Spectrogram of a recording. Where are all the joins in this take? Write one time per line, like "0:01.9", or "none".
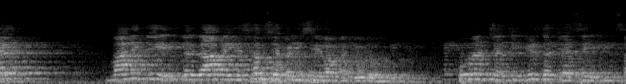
0:04.4

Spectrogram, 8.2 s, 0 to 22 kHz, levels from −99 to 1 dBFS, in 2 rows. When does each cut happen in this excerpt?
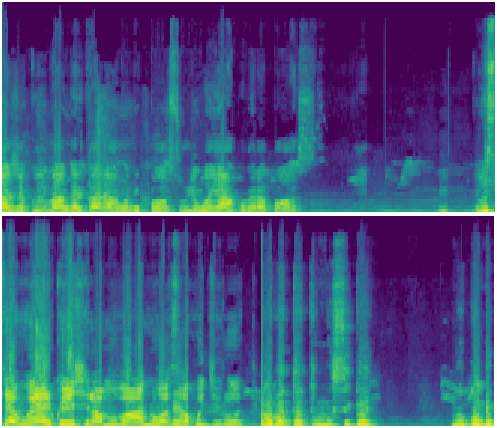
0:06.3

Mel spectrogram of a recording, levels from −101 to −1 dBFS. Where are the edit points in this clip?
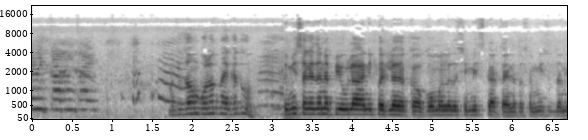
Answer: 0:02.9

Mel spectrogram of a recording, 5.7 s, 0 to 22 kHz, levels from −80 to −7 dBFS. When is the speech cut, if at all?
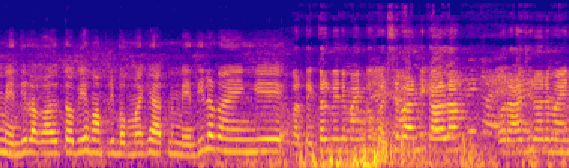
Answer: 0:02.9

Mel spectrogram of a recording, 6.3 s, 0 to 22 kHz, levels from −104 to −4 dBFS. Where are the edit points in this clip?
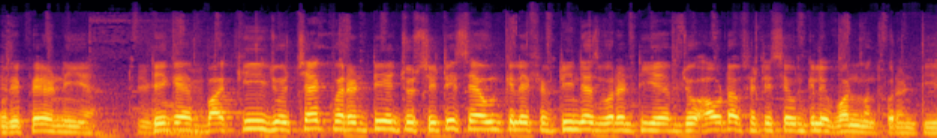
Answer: none

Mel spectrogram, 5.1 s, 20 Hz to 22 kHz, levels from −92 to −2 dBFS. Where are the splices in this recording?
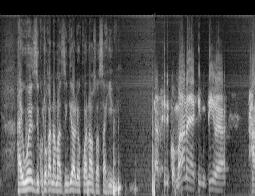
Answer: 0:03.1

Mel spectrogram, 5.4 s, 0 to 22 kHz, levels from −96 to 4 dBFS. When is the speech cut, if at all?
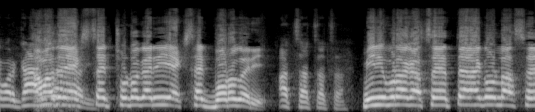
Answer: none

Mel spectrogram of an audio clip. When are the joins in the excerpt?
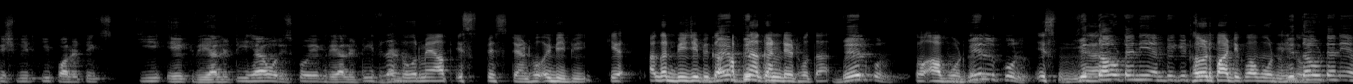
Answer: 0:04.0

